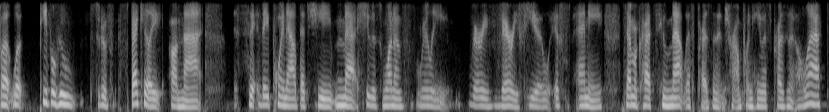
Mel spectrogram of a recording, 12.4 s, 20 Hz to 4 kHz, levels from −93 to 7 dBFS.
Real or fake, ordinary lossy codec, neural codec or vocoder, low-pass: fake; Opus, 64 kbps; codec, 16 kHz, 2 kbps, X-Codec, HuBERT features, trained on general audio; 3.6 kHz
